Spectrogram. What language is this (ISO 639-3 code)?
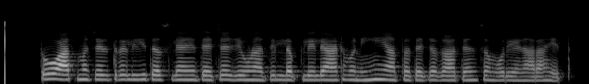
mar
